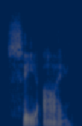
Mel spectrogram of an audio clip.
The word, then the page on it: ci: British English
